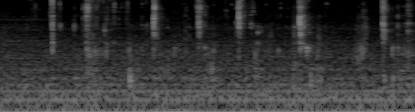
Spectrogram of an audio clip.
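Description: A person eating from a spoon close to the microphone: chewing and wet mouth smacks, heard as a run of short sharp clicks, several a second.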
